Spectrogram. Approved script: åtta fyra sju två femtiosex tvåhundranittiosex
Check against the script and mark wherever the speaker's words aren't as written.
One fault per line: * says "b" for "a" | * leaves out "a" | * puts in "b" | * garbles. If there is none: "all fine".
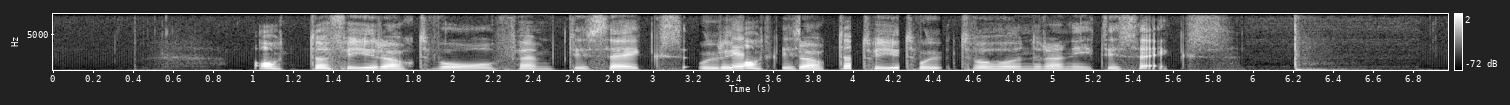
* leaves out "sju"
* garbles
